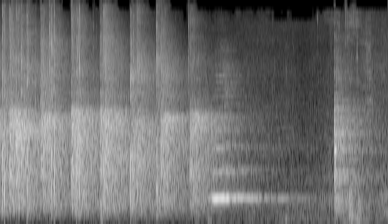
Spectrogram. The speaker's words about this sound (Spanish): Un aplauso para la...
